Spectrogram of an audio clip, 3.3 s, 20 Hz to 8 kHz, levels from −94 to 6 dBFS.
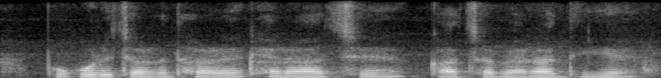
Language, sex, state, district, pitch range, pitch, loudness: Bengali, female, West Bengal, Alipurduar, 180-195 Hz, 190 Hz, -18 LUFS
